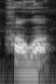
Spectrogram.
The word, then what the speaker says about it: hava: dah beli umpama ini tulisannya hava tulisannya kan tapi cara bacanya adalah hawa yang artinya udara hawa hawa seperti hampir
